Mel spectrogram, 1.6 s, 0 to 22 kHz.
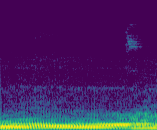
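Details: Honda ADV 160 scooter unused two months; no-start was actually a dead remote battery, now replaced: short, steady low engine drone with even note, no knocks or misses; running cleanly.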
